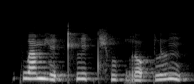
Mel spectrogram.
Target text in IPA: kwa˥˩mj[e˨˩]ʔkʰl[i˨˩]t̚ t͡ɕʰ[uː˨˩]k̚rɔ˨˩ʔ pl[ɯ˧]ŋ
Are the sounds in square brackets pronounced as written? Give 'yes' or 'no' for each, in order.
yes, no, no, no

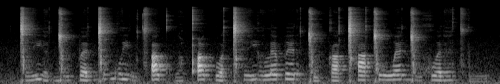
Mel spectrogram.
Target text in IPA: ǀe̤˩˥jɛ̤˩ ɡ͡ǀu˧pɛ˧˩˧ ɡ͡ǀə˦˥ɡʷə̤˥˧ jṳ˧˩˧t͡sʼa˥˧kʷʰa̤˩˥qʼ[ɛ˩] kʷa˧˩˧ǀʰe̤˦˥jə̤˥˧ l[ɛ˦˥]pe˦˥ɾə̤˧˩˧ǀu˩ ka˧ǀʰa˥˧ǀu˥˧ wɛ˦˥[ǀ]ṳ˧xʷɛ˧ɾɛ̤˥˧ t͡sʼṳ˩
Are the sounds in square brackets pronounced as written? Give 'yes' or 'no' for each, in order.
no, yes, no

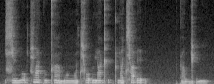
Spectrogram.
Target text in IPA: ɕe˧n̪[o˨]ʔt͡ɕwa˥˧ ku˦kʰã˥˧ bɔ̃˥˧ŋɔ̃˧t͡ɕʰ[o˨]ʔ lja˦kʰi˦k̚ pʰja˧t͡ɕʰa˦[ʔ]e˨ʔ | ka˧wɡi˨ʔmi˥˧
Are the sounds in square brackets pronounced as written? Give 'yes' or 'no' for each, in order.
no, no, yes

